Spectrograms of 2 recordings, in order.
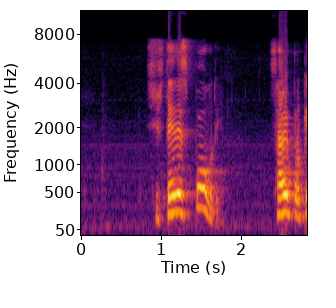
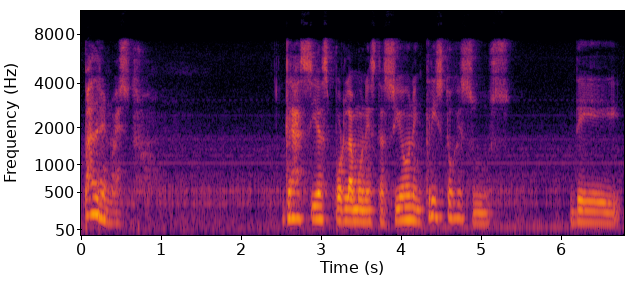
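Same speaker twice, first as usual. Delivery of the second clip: hushed prayer; 4 semitones lower, 8 dB quieter than usual. Acted. Preacher closing with a prayer for his listeners, soft and reverent. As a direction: pray quietly, as if alone with God.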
